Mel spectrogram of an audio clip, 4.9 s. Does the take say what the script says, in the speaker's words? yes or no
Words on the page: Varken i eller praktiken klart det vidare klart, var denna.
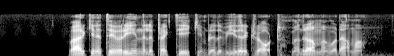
no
